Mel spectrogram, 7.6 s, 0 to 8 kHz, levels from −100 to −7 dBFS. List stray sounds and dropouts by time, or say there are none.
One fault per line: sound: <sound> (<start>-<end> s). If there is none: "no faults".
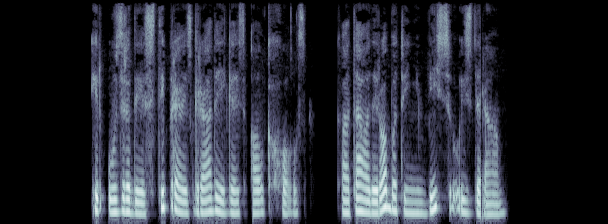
no faults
